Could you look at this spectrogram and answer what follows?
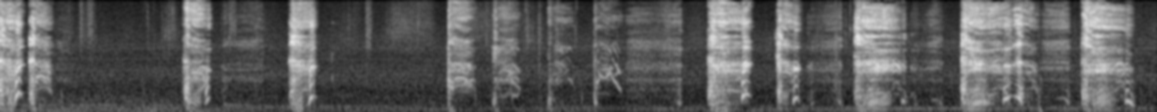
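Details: Repeated harsh, forceful coughs and throat-clearing bursts with strained gasps between; a sudden harsh coughing and choking episode that came on out of nowhere.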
